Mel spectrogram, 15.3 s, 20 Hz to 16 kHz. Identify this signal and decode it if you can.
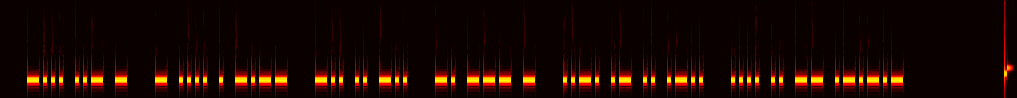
Morse code, heard as a keyed tone, about 19 wpm, 700 Hz. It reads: BUT THEY DID NOT FAIL HIM.
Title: Sentences from Top 1100 Words 20wpm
